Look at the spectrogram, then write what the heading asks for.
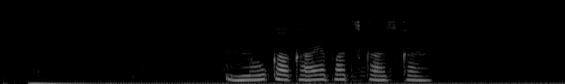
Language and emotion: Russian, neutral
